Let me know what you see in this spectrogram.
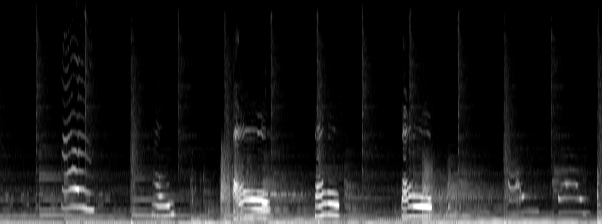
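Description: Domestic cats meowing over steady background music: a string of about seven short rising-and-falling meows, the loudest about five and eight seconds in.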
